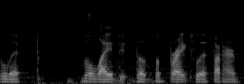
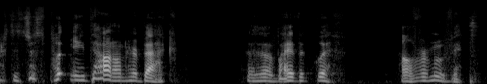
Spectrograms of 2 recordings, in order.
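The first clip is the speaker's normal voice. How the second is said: nervous compliance; 5 semitones higher, 4 dB louder than usual. Acted. Wincing captive agreeing under threat.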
